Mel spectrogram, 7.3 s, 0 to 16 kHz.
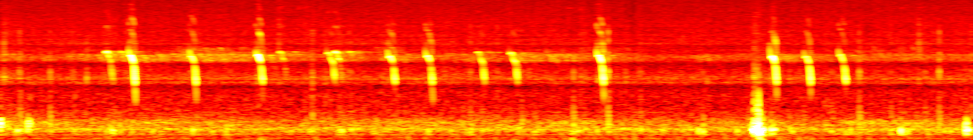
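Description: A playback of recorded calls of bird 237: a steady series of short, high chirps, about a dozen evenly spaced notes, over a low rumbling background with one brief louder thump near the end.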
